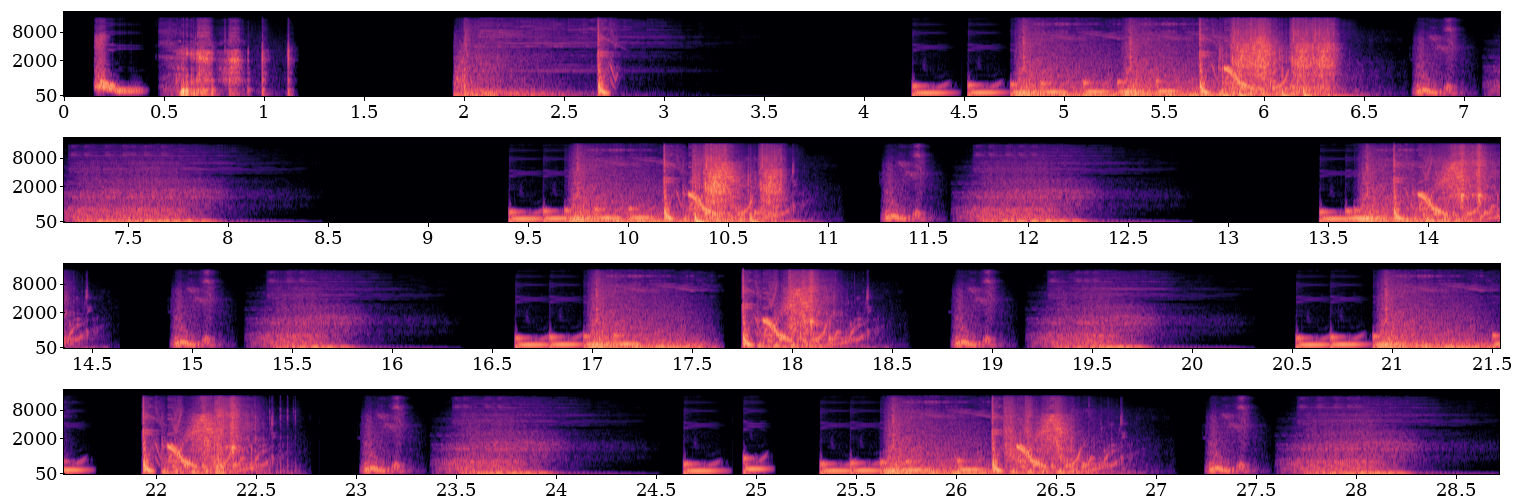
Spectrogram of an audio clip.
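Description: Cartoon game effects whoosh and burst in short, repeated rising flourishes.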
